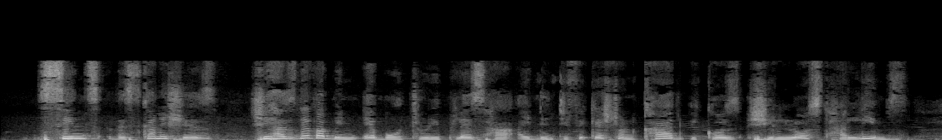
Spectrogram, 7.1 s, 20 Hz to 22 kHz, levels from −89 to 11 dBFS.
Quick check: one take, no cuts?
yes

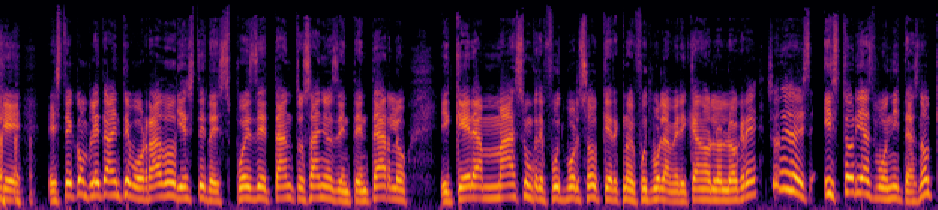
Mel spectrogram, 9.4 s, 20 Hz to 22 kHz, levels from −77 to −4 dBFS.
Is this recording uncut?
no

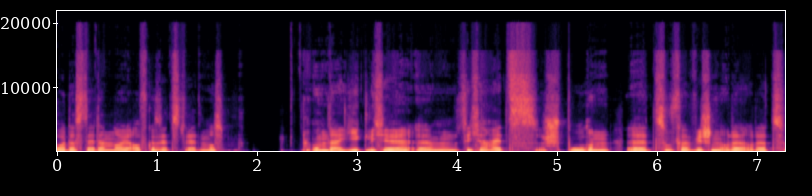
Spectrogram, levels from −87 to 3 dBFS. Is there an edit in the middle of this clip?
yes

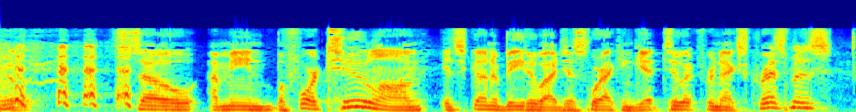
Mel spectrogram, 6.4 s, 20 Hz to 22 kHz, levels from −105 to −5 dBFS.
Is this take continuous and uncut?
no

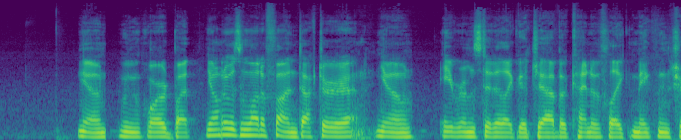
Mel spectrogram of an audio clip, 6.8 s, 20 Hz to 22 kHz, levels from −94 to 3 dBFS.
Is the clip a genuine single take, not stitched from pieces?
no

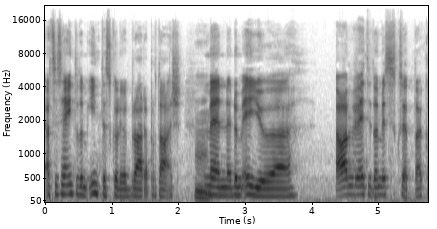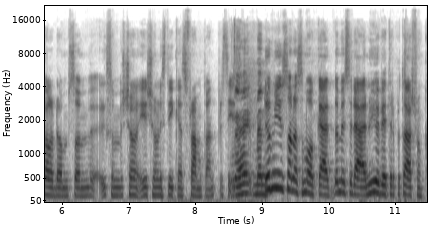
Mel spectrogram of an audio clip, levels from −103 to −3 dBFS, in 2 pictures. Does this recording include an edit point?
no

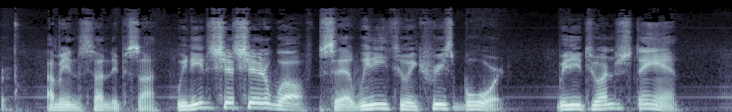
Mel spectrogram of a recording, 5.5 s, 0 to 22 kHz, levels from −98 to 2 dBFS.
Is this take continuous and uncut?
no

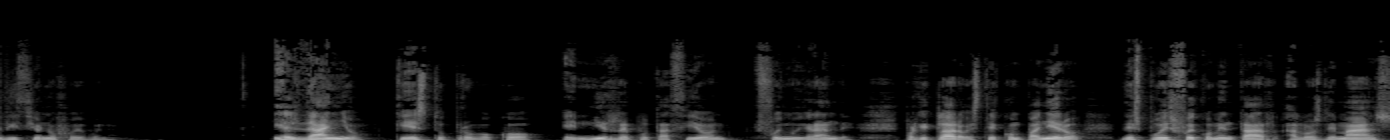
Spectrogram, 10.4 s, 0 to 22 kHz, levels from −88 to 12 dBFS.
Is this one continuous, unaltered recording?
yes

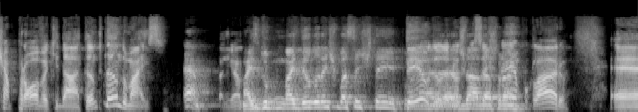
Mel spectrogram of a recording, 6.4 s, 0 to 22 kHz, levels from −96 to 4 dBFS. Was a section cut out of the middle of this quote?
yes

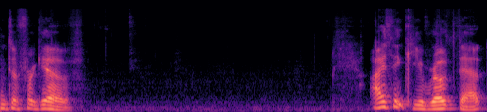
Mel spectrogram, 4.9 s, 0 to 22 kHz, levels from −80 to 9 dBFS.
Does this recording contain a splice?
no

